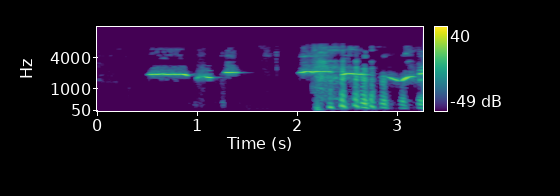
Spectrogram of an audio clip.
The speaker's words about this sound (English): It's just it's just the most irritating sound, isn't it? I'll tell you what, is it just a whistle or is it any kind of is it hum as well?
